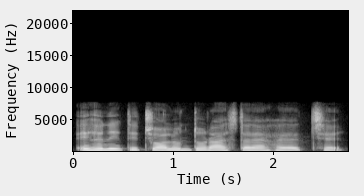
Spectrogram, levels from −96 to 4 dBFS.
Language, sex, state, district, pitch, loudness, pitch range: Bengali, female, West Bengal, Cooch Behar, 200 Hz, -15 LUFS, 195-220 Hz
